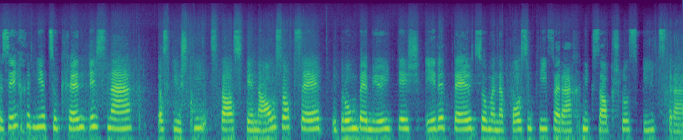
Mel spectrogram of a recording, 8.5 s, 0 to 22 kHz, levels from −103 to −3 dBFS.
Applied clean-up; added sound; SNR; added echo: neural mask model RNNoise.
